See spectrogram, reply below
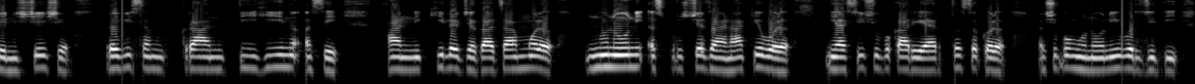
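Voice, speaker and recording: Man, devotional scripture reciter, measured chant, monotone, smooth resonant voice, dry close mic. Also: a little high, dry recording. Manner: measured, chanted verse reading.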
